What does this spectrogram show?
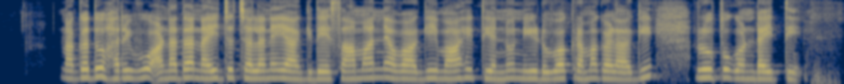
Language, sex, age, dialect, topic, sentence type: Kannada, female, 31-35, Central, banking, statement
